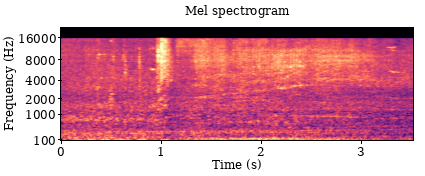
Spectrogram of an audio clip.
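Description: A heavy truck rumbles past close by.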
